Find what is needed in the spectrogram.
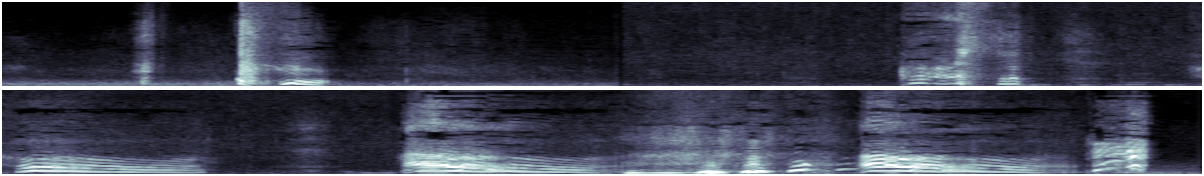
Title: Cutest Baby Sneezes Ever 😂👶💨 #funnyshorts #funnybabyreactions #viralkidsvideos #viral #cuteandfunny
